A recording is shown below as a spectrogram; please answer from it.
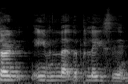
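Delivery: ordinary delivery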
